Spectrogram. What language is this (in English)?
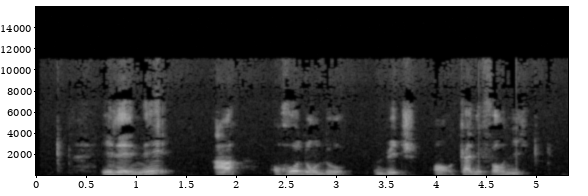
French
